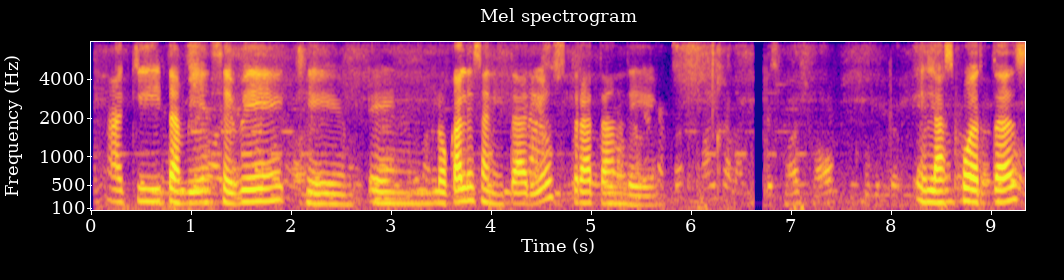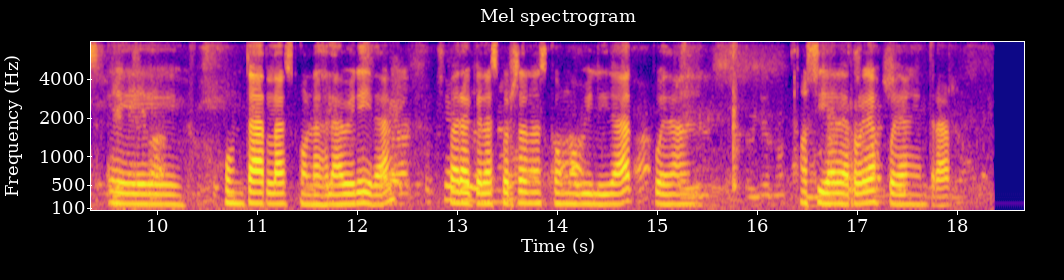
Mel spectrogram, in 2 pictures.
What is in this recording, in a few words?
Voice message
